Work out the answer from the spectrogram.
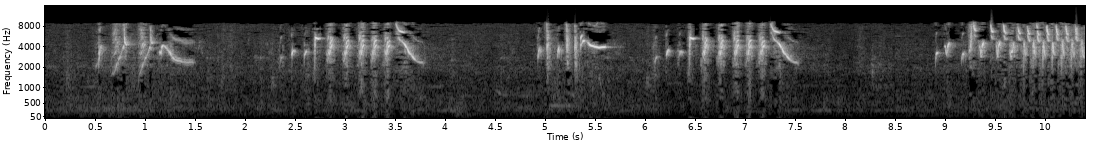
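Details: Algerian goldfinch performing its error-free eastern 'sector sharqi' song: five phrases of quick, evenly pulsed trills and twitters, several ending in a falling slurred whistle, with short silent gaps between them.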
